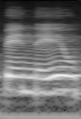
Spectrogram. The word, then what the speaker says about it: pneu: Confunde porque na pronúncia nós colocamos um izinho aqui, ou um E, pneu, pneu.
